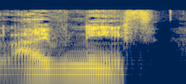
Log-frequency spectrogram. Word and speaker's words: Leibniz: Bueno, pues sí, eh, pasando de, de Descartes nos encontramos con Leibniz, que es otro filósofo racionalista, este, este, es alemán, así que se pronuncia Leibniz, del siglo...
